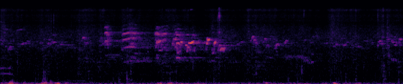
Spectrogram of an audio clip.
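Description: Birds chirping and twittering, busiest from about one and a half to three and a half seconds in, over a low rumble with a few soft bumps.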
